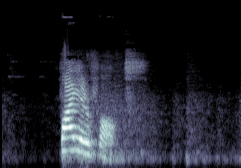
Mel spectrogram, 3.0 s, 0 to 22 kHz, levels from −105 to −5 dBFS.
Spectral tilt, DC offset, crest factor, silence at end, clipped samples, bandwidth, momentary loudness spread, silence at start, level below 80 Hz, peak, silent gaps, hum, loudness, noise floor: -5.5 dB/octave; under 0.1%; 18 dB; 1.6 s; under 0.1%; 6 kHz; 14 LU; 0.75 s; -80 dBFS; -2 dBFS; none; none; -16 LUFS; -84 dBFS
